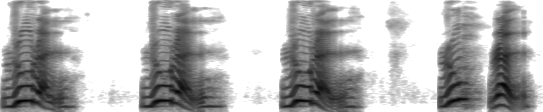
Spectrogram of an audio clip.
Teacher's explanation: stress is on the first syllable. It's on ru.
